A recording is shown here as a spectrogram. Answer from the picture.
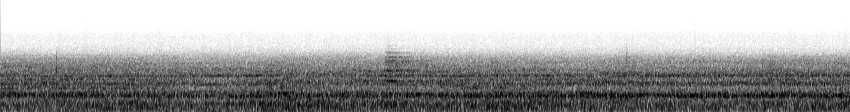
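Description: A steady mechanical drone with several held tones running through it, unchanging in level, with one brief higher sound about six seconds in.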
